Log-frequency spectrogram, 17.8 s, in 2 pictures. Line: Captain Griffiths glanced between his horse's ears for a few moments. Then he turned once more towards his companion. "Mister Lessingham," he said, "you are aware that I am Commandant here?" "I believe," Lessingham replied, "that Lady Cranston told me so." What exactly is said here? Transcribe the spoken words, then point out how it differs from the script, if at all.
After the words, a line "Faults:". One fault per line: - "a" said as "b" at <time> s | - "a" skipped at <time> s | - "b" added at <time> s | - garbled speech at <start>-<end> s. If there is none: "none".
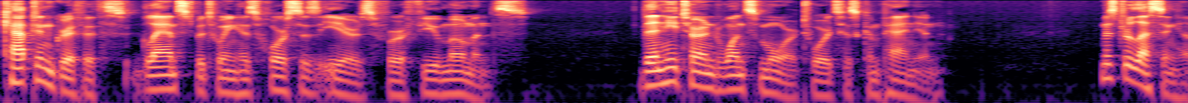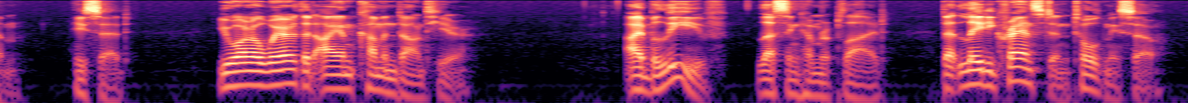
Captain Griffiths glanced between his horse's ears for a few moments. Then he turned once more towards his companion. "Mister Lessingham," he said, "you are aware that I am Commandant here?" "I believe," Lessingham replied, "that Lady Cranston told me so."
Faults:
none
